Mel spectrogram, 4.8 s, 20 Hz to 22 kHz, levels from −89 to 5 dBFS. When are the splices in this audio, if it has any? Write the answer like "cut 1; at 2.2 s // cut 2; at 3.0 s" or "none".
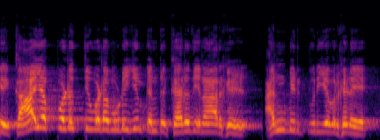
cut 1; at 3.2 s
